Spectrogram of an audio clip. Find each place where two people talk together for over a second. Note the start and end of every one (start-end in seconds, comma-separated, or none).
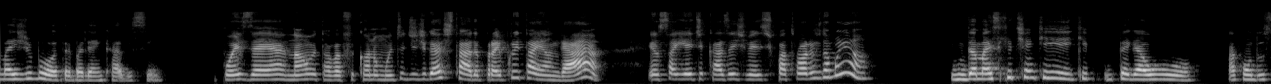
none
